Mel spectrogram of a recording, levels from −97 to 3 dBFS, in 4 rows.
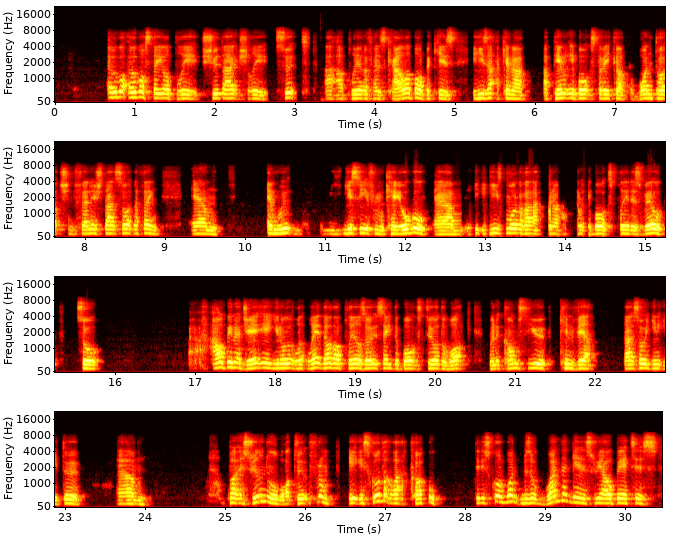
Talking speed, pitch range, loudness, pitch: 210 wpm, 160-185 Hz, -17 LUFS, 175 Hz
